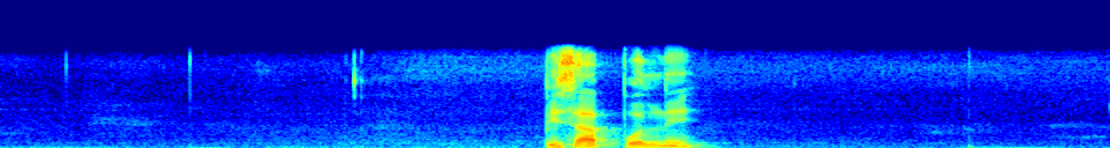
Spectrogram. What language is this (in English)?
Nepali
